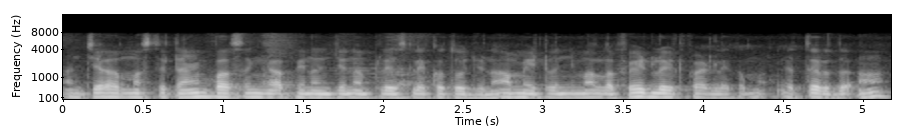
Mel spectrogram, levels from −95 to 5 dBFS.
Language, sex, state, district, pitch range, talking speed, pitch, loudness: Tulu, male, Karnataka, Dakshina Kannada, 115-125 Hz, 195 wpm, 115 Hz, -19 LUFS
